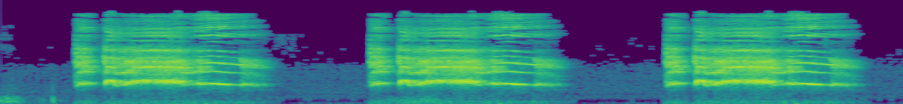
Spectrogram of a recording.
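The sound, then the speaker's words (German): A rooster crows three times in a row, each long, loud cock-a-doodle-doo separated by short pauses, with no voices present. “Noch bevor der Hahn dreimal kreit, wirst du mich verleugnet haben.”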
